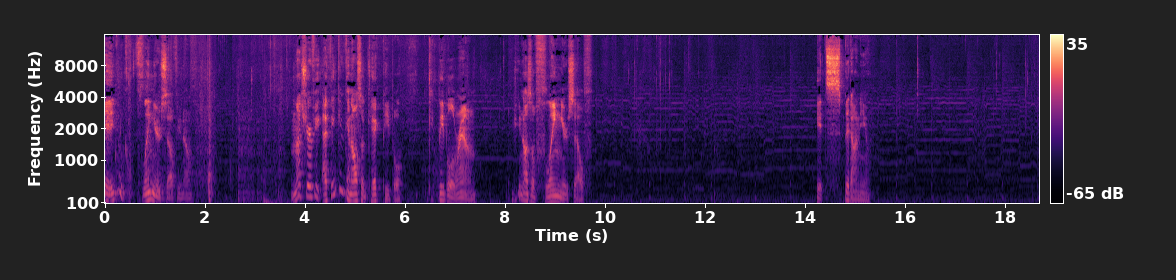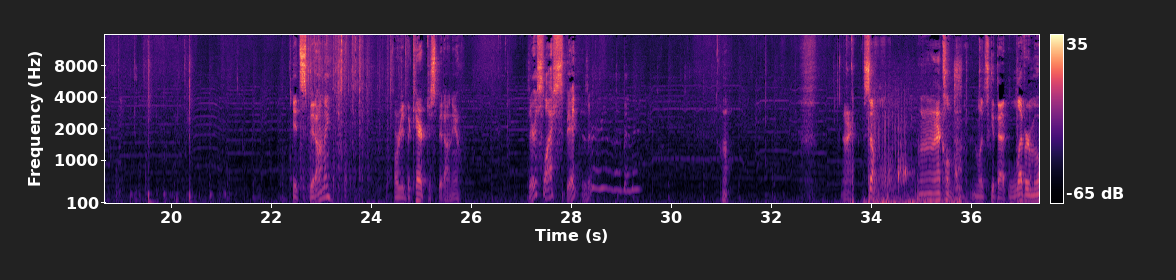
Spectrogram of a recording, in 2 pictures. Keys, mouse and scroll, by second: 33.5 click, 33.8 space, 35.7 space, 36.7 ctrl+Tab.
